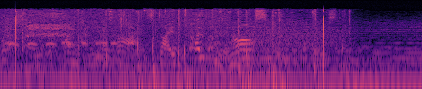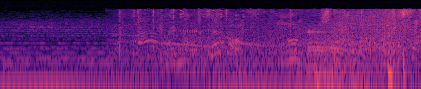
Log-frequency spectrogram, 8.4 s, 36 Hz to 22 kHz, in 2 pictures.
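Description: Roach the horse trotting in The Witcher 3, hooves clip-clopping steadily beneath game ambience and a man's speech, with a brief quieter stretch in the middle.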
